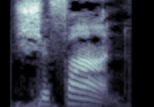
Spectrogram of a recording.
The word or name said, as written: chiffon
